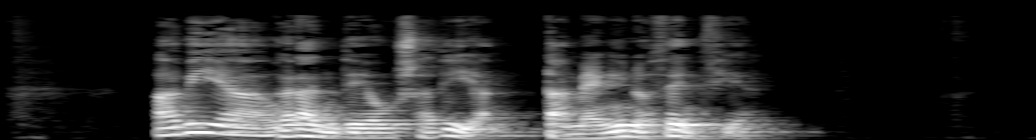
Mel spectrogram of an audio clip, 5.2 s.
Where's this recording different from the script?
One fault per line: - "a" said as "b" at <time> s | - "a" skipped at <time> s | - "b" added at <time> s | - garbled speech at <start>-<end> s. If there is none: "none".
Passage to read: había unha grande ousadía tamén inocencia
- "unha" skipped at 1.2 s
